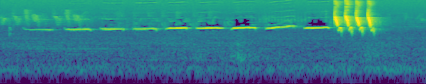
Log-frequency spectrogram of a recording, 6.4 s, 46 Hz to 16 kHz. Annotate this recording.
20060419.nightingale.whistle
the characteristic 'whistling' that nightingales often make / el caracteristico silbido que hacen a menudo los ruiseñores
birds, field-recording, nature, nightingale, spring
